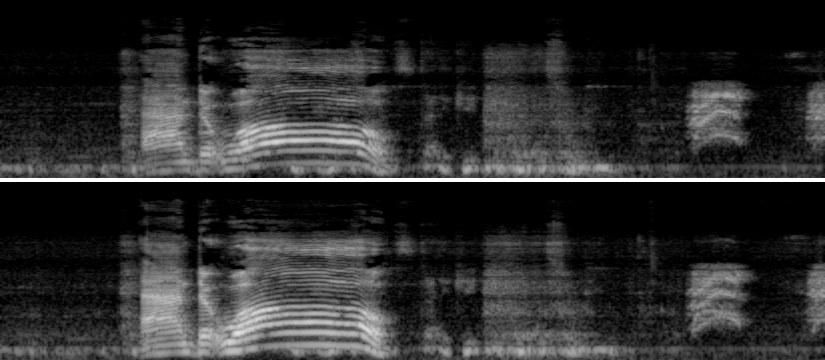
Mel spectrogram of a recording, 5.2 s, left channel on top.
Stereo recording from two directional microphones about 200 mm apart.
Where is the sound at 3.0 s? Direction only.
30° left (ahead or behind).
